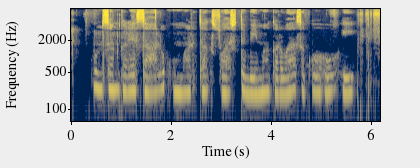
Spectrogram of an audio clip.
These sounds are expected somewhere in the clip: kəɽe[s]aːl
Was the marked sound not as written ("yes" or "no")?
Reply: no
